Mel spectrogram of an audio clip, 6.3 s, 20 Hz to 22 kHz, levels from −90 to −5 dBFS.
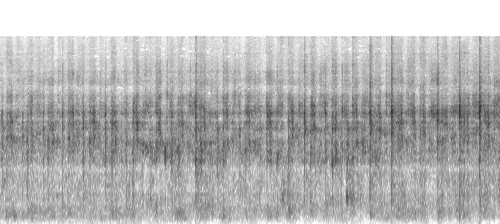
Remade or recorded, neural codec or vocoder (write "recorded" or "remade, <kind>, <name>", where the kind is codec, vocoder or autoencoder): remade, codec, SNAC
